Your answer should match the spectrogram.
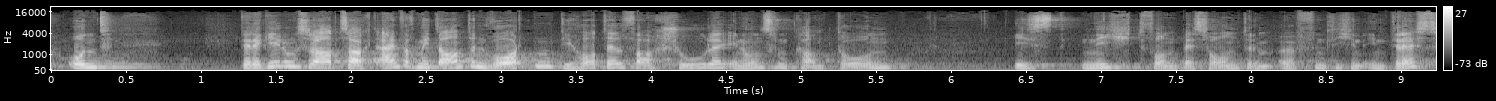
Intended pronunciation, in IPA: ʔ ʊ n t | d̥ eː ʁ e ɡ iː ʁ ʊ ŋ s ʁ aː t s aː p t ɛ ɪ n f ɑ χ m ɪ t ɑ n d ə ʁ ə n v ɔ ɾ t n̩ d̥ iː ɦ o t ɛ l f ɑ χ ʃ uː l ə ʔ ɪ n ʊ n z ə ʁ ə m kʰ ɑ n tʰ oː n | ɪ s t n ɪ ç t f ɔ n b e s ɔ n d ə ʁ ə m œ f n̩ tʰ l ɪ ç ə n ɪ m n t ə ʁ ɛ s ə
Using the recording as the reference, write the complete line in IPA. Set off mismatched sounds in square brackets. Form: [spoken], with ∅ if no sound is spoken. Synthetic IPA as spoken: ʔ ʊ n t | d̥ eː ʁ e ɡ iː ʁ ʊ ŋ s ʁ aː t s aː [k] t [a] ɪ n f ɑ χ m ɪ t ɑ n d ə ʁ ə n v ɔ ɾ t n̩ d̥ iː ɦ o t ɛ l f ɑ χ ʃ uː l ə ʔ ɪ n ʊ n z ə ʁ ə m kʰ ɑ n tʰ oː n | ɪ s t n ɪ ç t f ɔ n b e [z] ɔ n d ə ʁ ə m œ f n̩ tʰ l ɪ ç ə n ɪ [∅] n t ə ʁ ɛ s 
